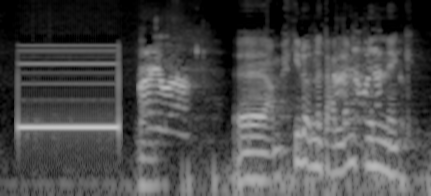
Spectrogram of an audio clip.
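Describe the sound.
A steady electronic telephone tone sounds for about a second, loud, then cuts off as a man begins speaking over the line, during a phone call home from Germany to his parents in Syria.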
